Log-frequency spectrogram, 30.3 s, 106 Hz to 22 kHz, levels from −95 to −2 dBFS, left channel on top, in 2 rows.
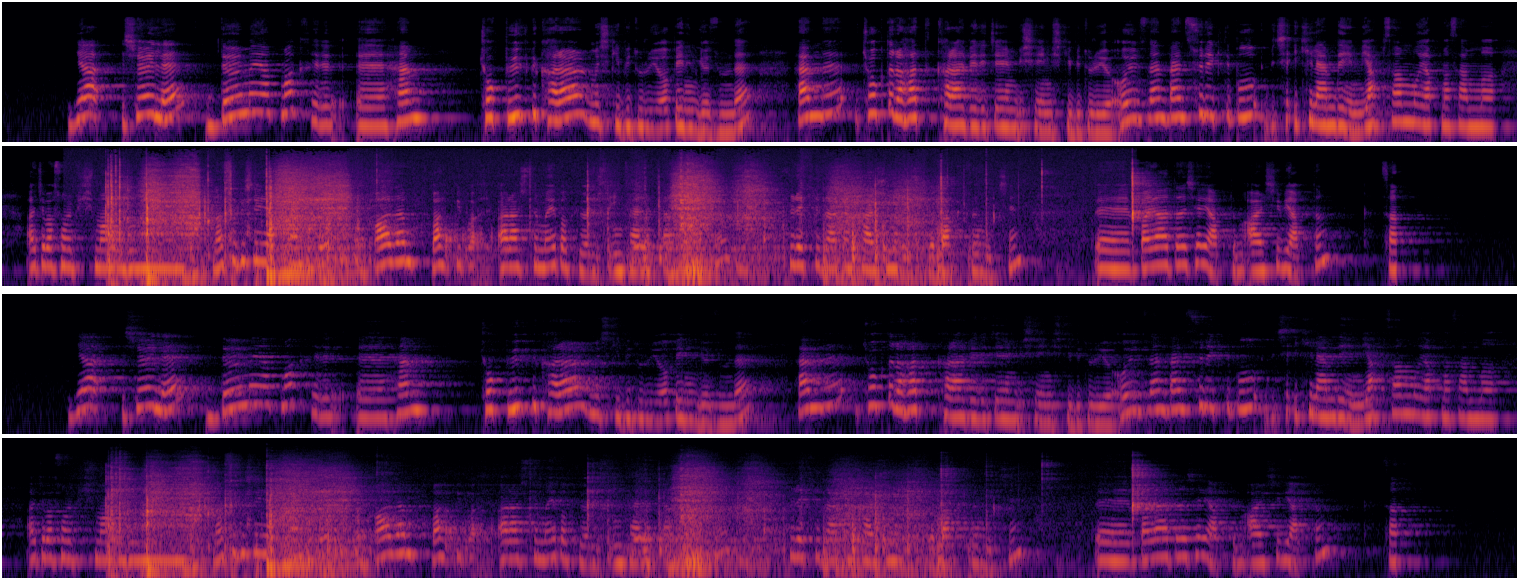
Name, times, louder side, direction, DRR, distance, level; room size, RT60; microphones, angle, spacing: voice 1, 0.7-4.3 4.8-22.7 23.0-28.5 29.0-29.1, left 6 dB, 60° left, 13 dB, 0.4 m, -45 dB
Drawer open or close, 16.2-19.1 19.6-20.6 21.0-25.7 26.5-26.6, left 5 dB, 80° left, 0.9 m, -42 dB
17.0 x 14.5 x 5.3 m, 1.3 s
head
